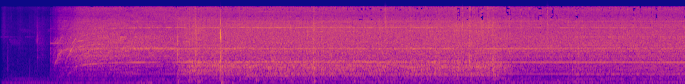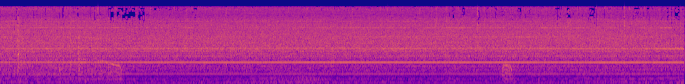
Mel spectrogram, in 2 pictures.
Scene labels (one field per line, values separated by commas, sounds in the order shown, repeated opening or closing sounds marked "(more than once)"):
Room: kitchen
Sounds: vacuum cleaner, coffee machine, keyboard typing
